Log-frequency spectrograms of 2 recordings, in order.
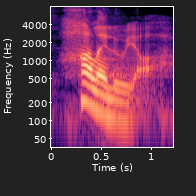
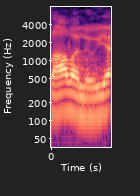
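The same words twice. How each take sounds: First: The word begins with a breathy h sound. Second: The word begins directly with a vowel. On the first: The speaker calls it right. "it's a rough breathing mark that produces the aspiration, ha" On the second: The speaker calls it wrong. "it's not hallelujah"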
